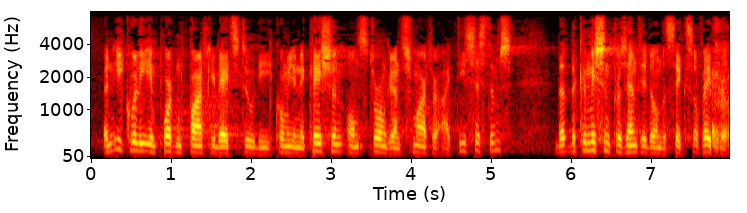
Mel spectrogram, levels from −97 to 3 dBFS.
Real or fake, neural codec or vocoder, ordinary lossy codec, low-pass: real; none; none; 7.2 kHz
